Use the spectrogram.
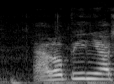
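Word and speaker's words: jalapeño: put jalapeno pepper sauce jalapeno video okay jalapeno sauce the j is silent mother i do not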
